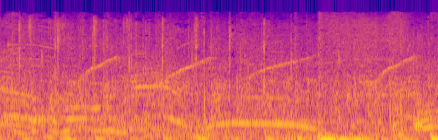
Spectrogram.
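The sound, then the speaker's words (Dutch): Applause from a crowd, mixed with cheering and several rising whistles. The clapping stays at a steady, fairly loud level throughout and swells slightly toward the end. “Luister goed, want dit applaus is speciaal voor jou.”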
